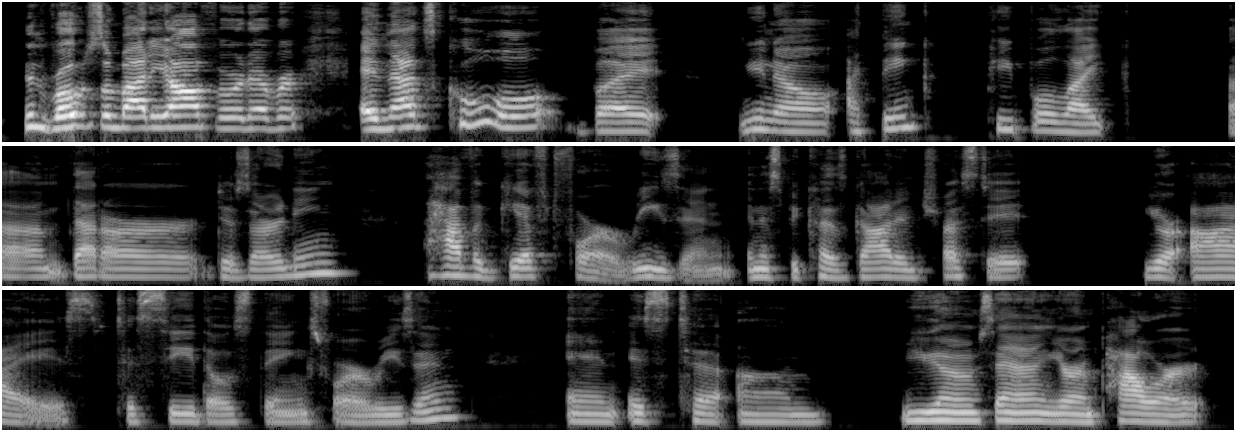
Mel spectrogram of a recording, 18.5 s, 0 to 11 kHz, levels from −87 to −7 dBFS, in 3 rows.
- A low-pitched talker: No, medium, 150 Hz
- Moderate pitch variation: No, wide, 6.7 semitones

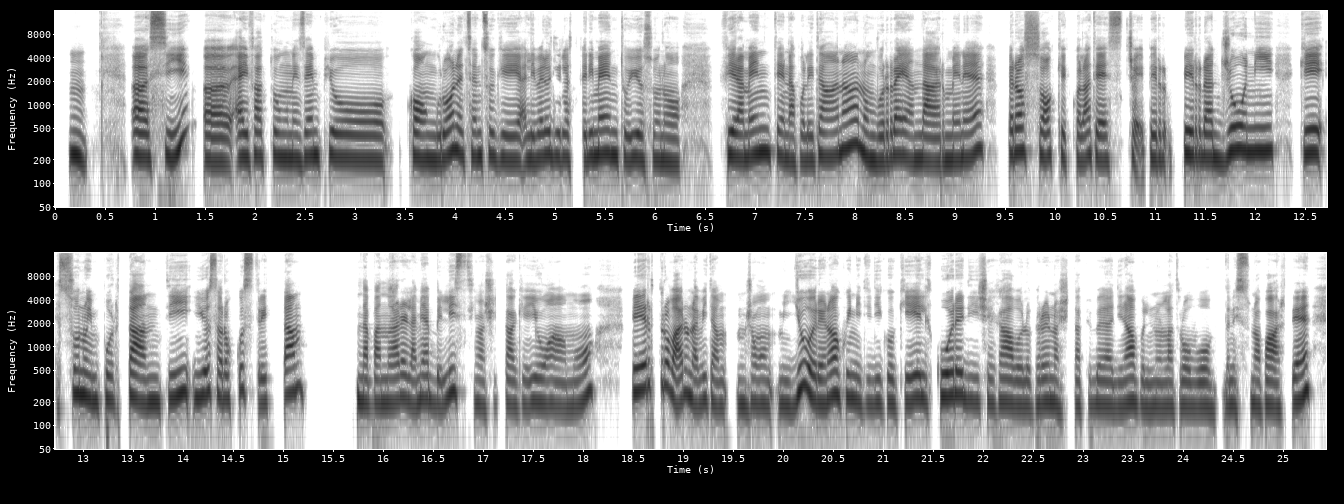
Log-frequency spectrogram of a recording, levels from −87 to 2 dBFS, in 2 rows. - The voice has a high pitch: Yes, high, 205 Hz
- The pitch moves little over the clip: No, average, 3.0 semitones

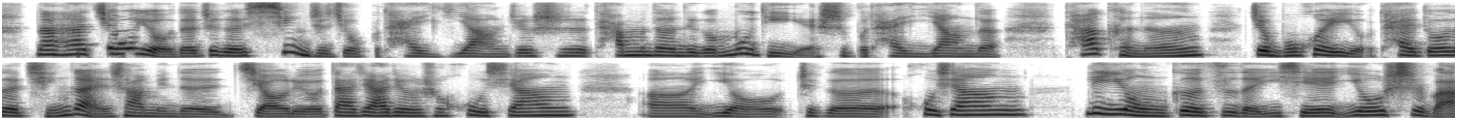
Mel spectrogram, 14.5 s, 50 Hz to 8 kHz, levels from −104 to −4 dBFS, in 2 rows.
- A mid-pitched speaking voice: Yes, medium, 175 Hz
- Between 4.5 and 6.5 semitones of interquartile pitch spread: Yes, average, 5.1 semitones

